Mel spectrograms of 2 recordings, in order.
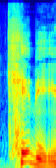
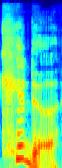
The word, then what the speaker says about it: Kidde: might always pronounce as kitty because it's k-i-d-d-e you say oh i've seen that name i have those products but it's pronounced kidder sharon cooksy sharon welcome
